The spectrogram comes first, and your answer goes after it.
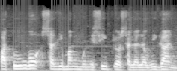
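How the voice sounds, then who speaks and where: At a moderate pace, a man speaks with a somewhat breathy quality. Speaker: news reporter. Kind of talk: news live report. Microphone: video call.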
